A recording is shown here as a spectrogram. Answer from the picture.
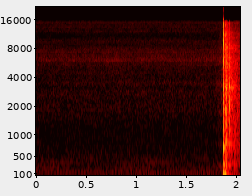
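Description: Near silence, then a single loud, sharp bang near the end.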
